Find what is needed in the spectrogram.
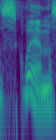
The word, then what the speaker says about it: Sequim: We're going to a similarly confusing place in a little bit called Squim, spelled Sequim.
